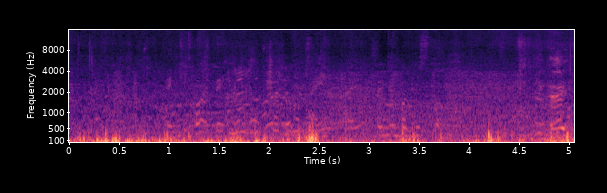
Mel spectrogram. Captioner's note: crowd talking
